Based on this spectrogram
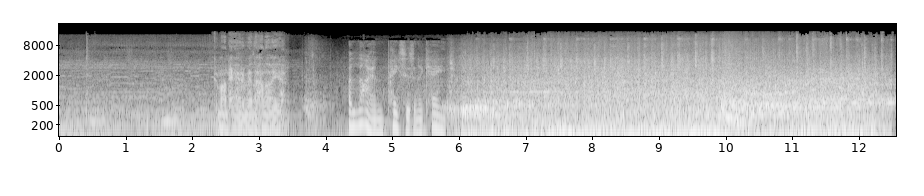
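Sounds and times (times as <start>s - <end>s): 
speech: 2.4s - 3.6s, 4.4s - 6.8s
police train wheels rolling over track at night: 5.9s - 12.5s.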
